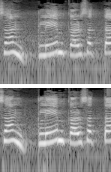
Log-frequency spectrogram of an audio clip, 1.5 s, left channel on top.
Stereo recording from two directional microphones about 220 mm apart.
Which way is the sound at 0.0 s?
35° right (ahead or behind).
